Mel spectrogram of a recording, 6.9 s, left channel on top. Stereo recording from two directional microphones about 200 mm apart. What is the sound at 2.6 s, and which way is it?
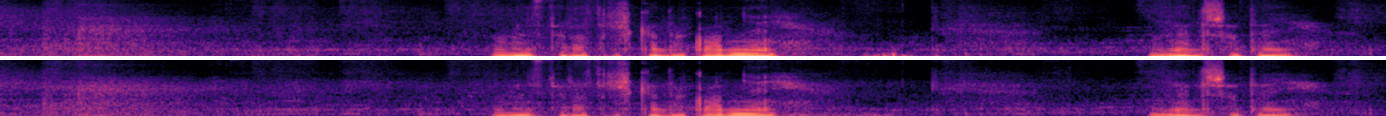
Speech, 15° left (ahead or behind).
